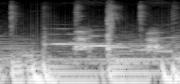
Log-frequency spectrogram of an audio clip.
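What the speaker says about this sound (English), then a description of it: "my dog" A dog giving a run of short yipping barks, about five quick bursts close by in uneven rhythm, with faint whimpering between them.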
